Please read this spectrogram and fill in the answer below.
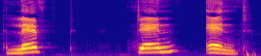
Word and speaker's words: lieutenant: Lieutenant will be pronounced as left, ten, end. Here, lie and u remain silent.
